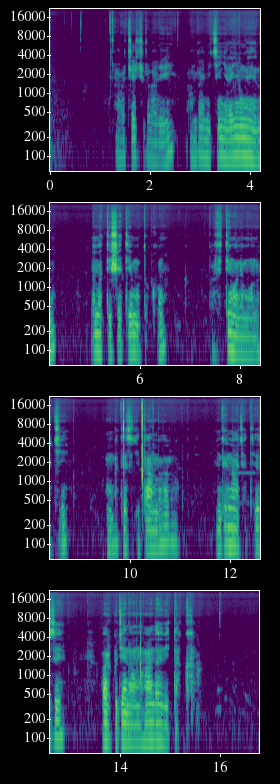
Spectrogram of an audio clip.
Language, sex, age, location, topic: Kinyarwanda, male, 25-35, Kigali, health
